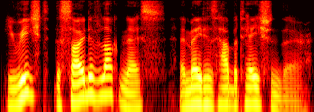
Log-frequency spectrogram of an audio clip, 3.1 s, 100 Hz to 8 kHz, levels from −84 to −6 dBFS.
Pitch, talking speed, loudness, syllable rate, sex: 130 Hz, 230 wpm, -18 LUFS, 5.8 syllables/s, male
